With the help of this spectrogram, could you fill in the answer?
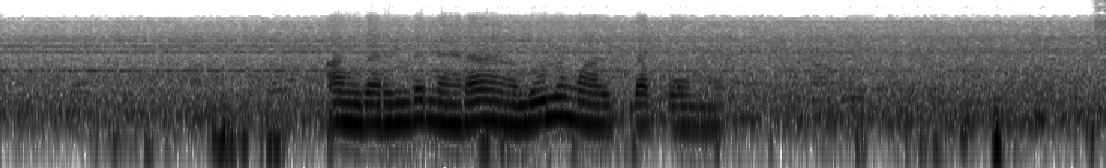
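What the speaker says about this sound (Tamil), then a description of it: "மெட்ரோ ட்ரெயினில் ஏறிட்டோம்." Metro train ride: a steady rumbling carriage hum with a rising, wavering whine in the middle, and someone talking over it throughout.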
